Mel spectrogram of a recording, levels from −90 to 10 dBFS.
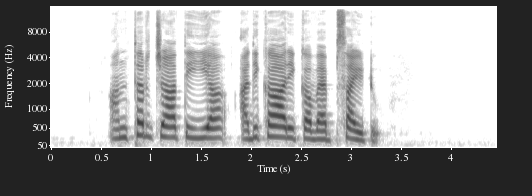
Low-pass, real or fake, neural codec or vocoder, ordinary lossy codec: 14.4 kHz; real; none; none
